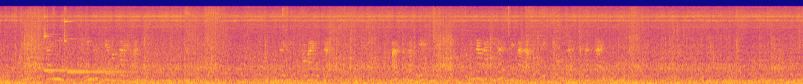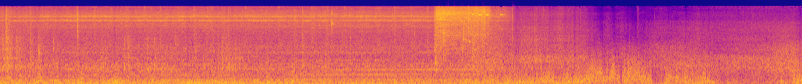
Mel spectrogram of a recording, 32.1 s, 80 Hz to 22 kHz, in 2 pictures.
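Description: Cabin sound of a Nissan Diesel U-RM210GSN route bus under way: its FE6 six-cylinder diesel engine running steadily under road noise, with rattles from the body. About 26 seconds in the sound changes to outdoor traffic with wind on the microphone.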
